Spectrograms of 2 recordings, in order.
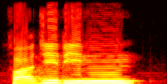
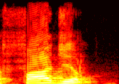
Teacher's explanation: जब वक़फ़ करेंगे तो रा पुर होगा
